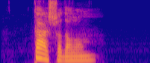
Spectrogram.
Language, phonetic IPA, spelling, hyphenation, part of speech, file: Hungarian, [ˈtaːrʃɒdɒlom], társadalom, tár‧sa‧da‧lom, noun, Hu-társadalom.ogg
- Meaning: society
